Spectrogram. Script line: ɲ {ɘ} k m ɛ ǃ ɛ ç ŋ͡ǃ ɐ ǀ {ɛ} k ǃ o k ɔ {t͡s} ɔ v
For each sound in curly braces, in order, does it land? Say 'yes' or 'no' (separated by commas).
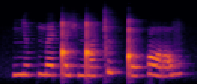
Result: yes, no, no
